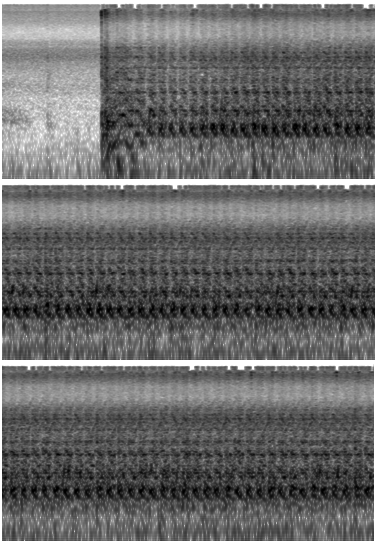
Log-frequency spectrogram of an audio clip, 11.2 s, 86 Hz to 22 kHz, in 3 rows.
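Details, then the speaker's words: 1996 Ford F-250 7.3 Powerstroke diesel, died while driving: ten seconds steady cranking about three beats per second, never catches; fuel lift pump pulling air through a suspected crack in line or tank. "when I try to pull fuel ball I gets air so there's obviously a crack in the line or in the tank somewhere it's pulling air"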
